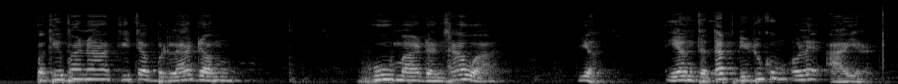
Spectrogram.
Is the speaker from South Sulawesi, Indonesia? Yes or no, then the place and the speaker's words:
yes; South Sulawesi, Indonesia; Tidak usah kita resah bahwa kita orang Toraja ini lahir dan berkembang di pegunungan.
